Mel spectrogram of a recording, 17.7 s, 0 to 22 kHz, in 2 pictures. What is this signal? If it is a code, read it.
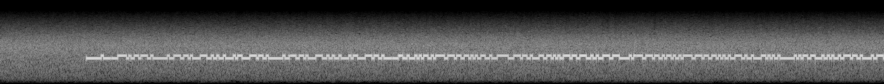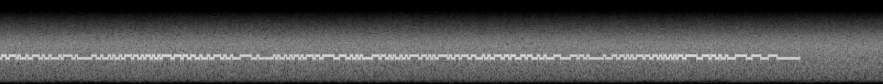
RTTY (45.45 baud, 170 Hz shift), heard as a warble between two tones, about 1360 Hz centre, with radio static. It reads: AGN? AGN? PSE RPT UR NAME DE RA4SCF K HA3PF DE PA5FD TNX FER CALL. UR RST 599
